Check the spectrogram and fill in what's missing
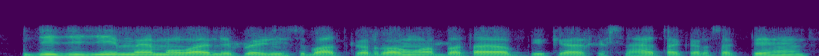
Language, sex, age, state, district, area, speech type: Urdu, male, 18-30, Uttar Pradesh, Saharanpur, urban, conversation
